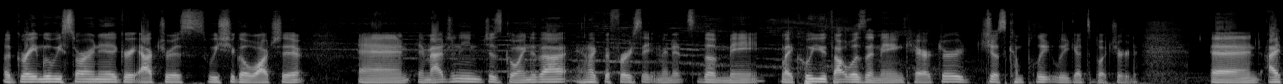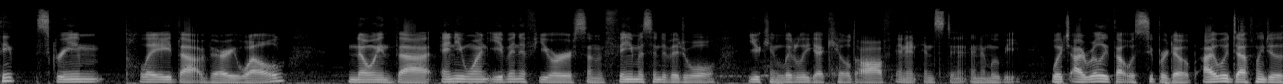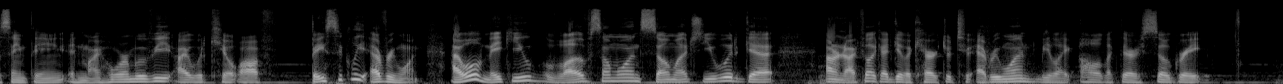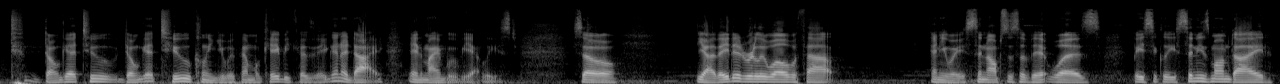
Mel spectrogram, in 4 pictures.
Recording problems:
traffic noise; faint; throughout; 25 dB below the speech

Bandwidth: 14 kHz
